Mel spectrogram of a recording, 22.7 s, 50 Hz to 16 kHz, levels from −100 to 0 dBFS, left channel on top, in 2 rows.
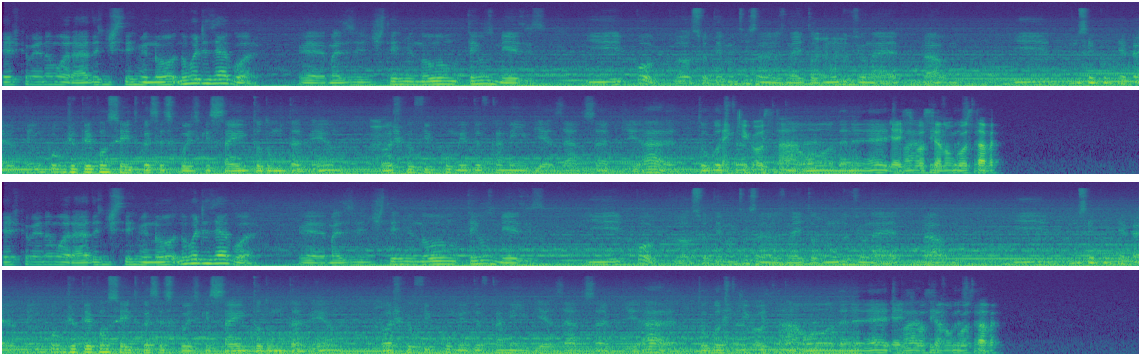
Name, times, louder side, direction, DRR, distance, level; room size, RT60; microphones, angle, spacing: voice 1, 0.0-2.6 3.0-5.4 5.8-9.6 10.1-14.8 15.1-21.2, left 1 dB, 5° right, 0.5 m, -24 dB
sound 1, 1.5-20.0, right 1 dB, 50° right, 0.8 m, -23 dB
voice 2, 8.1-8.5 15.0-15.3 18.6-19.6 20.2-21.3, left 5 dB, 55° left, 0.3 m, -27 dB
3.2 x 2.3 x 2.5 m
head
